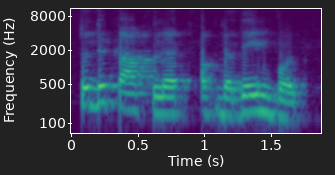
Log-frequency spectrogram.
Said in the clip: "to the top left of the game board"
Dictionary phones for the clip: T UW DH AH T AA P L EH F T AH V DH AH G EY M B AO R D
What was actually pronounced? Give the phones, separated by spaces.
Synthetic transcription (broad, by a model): T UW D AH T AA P L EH T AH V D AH G EY M B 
